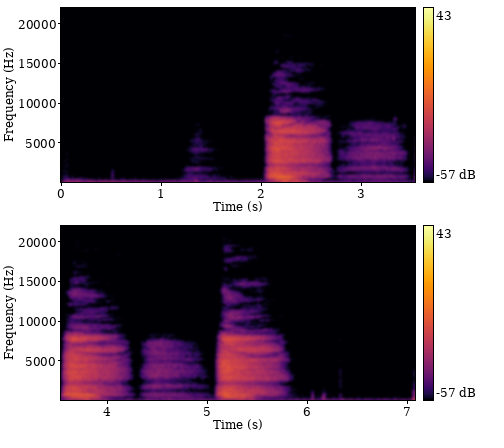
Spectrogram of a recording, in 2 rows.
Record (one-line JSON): {"exhalation_length": "7.1 s", "exhalation_amplitude": 1624, "exhalation_signal_mean_std_ratio": 0.4, "survey_phase": "beta (2021-08-13 to 2022-03-07)", "age": "45-64", "gender": "Female", "wearing_mask": "No", "symptom_cough_any": true, "symptom_runny_or_blocked_nose": true, "symptom_sore_throat": true, "symptom_headache": true, "symptom_change_to_sense_of_smell_or_taste": true, "symptom_onset": "4 days", "smoker_status": "Never smoked", "respiratory_condition_asthma": false, "respiratory_condition_other": false, "recruitment_source": "Test and Trace", "submission_delay": "1 day", "covid_test_result": "Positive", "covid_test_method": "RT-qPCR", "covid_ct_value": 20.7, "covid_ct_gene": "ORF1ab gene", "covid_ct_mean": 21.3, "covid_viral_load": "100000 copies/ml", "covid_viral_load_category": "Low viral load (10K-1M copies/ml)"}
